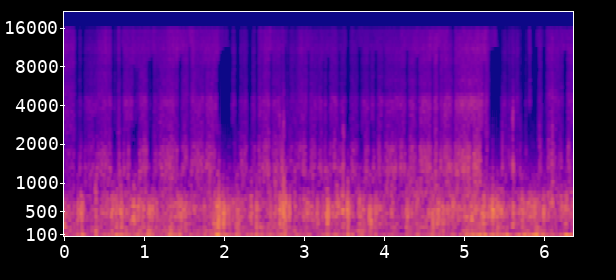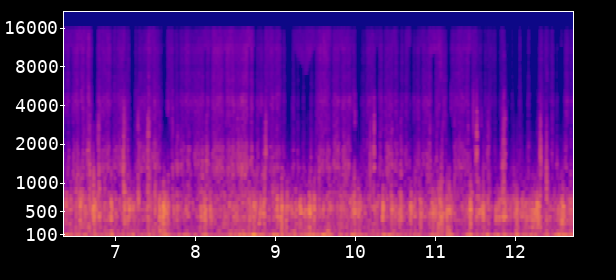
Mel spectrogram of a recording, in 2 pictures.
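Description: Hurricane-force wind and driving rain, the wind buffeting the microphone in a steady loud, low rumble.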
